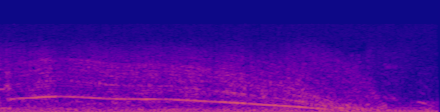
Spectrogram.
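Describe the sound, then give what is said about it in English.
Heavy ship engines roar and rumble continuously as the ship shudders, their droning pitch sagging lower and lower as they wind down toward the end. “It's just that before you start the engines, it does help if the ship is in the water.”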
